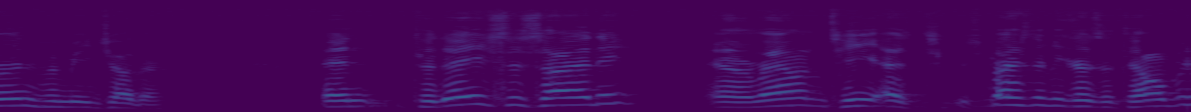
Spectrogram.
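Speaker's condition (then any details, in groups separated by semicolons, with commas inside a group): Mild cerebral palsy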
